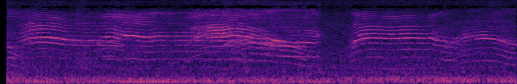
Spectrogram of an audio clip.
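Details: Domestic cat meowing loudly while waiting for food to be served: long drawn-out meows with rich harmonics, the first sustained and wavering, then two more rising-falling meows after a short pause, over a steady low background hum.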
